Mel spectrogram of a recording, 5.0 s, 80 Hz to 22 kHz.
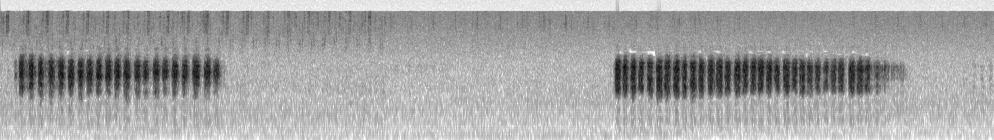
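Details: Eastern Alpine Bush-cricket (Anonconotus italoaustriacus) singing at Heiligenblut, Austria, on 4 September 2020: two loud, dry buzzing trains of rapid clicking pulses, each about one to one and a half seconds long, separated by a two-second pause.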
